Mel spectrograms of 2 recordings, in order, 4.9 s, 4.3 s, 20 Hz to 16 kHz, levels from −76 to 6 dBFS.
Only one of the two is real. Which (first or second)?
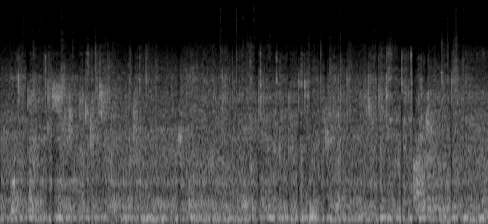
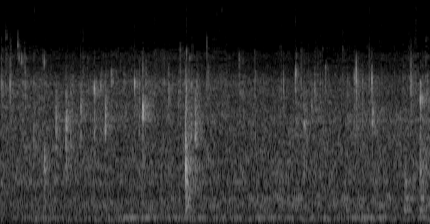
second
